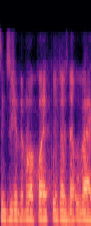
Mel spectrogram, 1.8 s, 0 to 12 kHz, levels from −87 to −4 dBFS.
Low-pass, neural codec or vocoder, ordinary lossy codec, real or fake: 7.2 kHz; codec, 16 kHz, 1 kbps, FreqCodec, smaller model; MP3, 64 kbps; fake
